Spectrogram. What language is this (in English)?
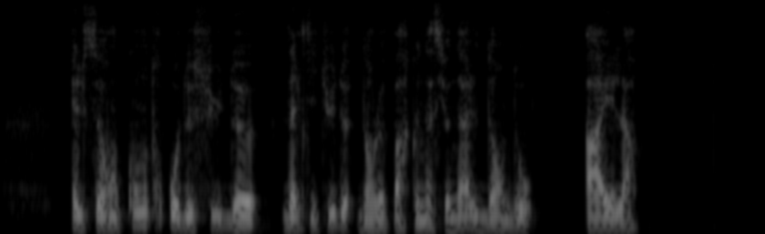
French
